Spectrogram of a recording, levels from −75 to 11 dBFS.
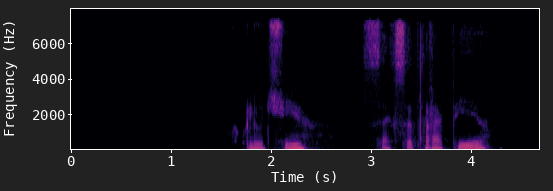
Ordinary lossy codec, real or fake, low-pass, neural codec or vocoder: AAC, 32 kbps; fake; 7.2 kHz; codec, 16 kHz, 1 kbps, X-Codec, HuBERT features, trained on balanced general audio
